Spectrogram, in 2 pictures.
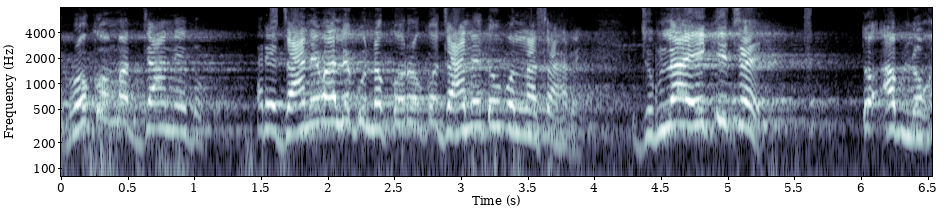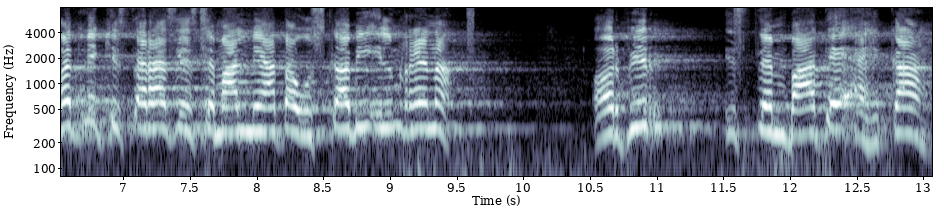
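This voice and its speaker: A man's voice: very high voice, vocal fry, fairly bright tone. A male religious scholar giving a mosque lecture, explaining points patiently through everyday examples. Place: large mosque hall. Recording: echoey hall with long reverb.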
